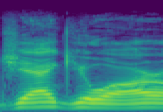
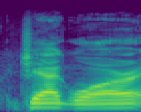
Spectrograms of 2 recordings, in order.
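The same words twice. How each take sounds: First: Jaguar is said in a British accent. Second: Jaguar is said in an American accent.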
